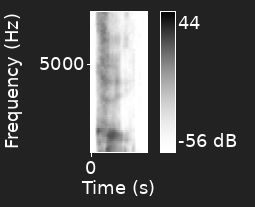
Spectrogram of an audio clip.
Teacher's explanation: That's a short drum tap with a surprised huh tone.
